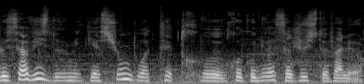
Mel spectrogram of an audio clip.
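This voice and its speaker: A woman talks at a moderate pace with a fairly low pitch. Music plays in the background. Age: 70s. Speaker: retired social worker, election candidate. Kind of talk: campaign video statement. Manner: slightly hesitant, with fillers.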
